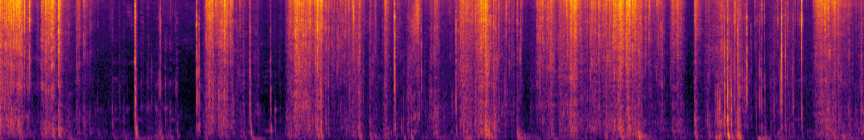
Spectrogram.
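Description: Plastic bags and food packaging rustling and crinkling as they are rummaged through, with scattered clicks and knocks of things being moved.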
